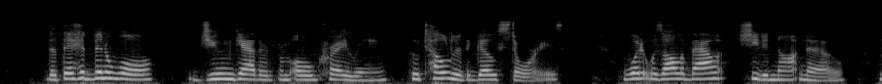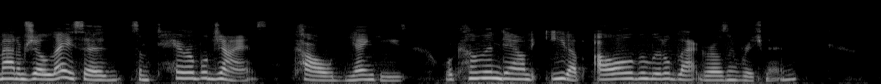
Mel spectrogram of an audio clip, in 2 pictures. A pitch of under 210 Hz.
No: high, 230 Hz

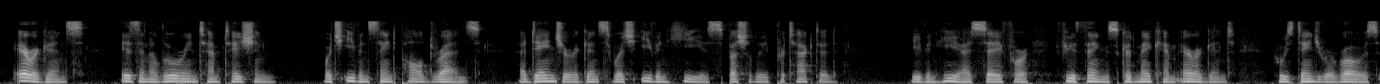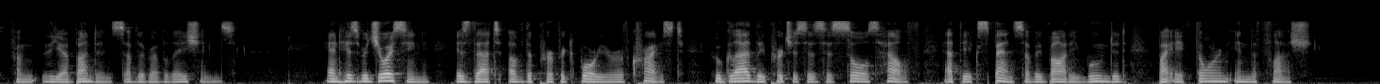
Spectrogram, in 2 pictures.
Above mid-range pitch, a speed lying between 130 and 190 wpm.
No: low, 120 Hz; average, 150 wpm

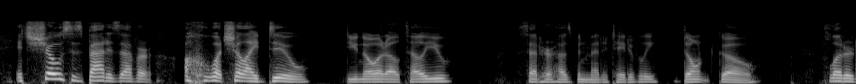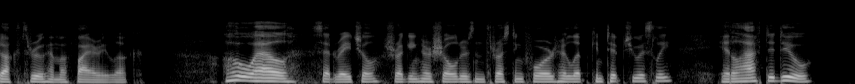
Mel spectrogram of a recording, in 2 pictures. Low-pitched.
Yes: low, 130 Hz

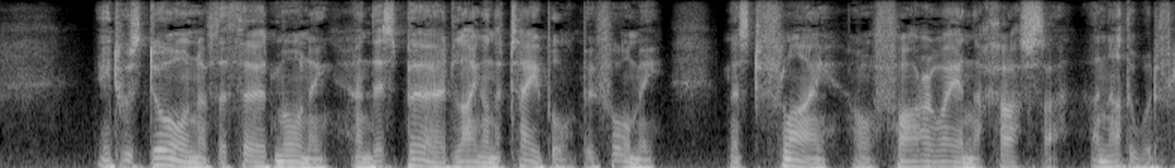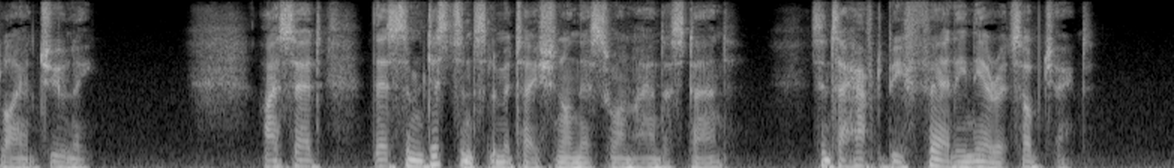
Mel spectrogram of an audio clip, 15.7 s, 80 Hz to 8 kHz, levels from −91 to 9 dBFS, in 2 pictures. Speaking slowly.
No: average, 190 wpm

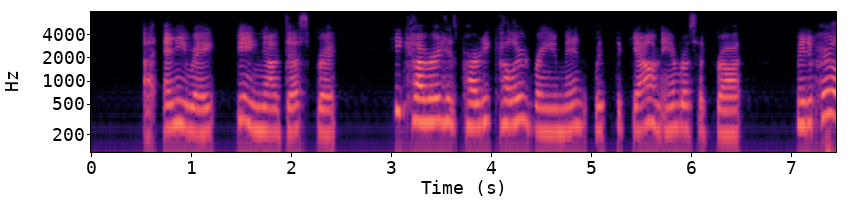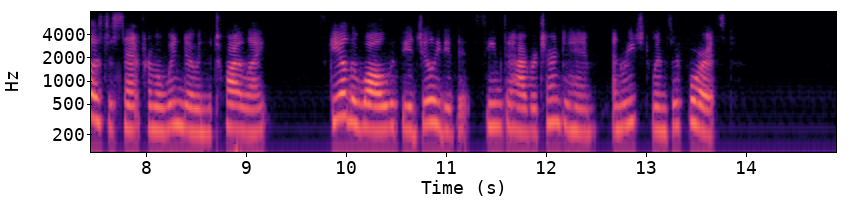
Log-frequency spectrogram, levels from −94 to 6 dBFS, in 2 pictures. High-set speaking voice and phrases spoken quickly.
No: high, 245 Hz; average, 180 wpm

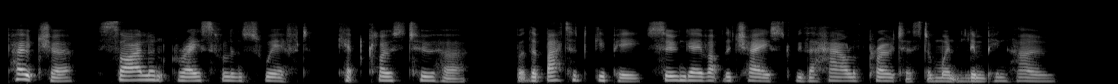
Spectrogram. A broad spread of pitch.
No: average, 3.1 semitones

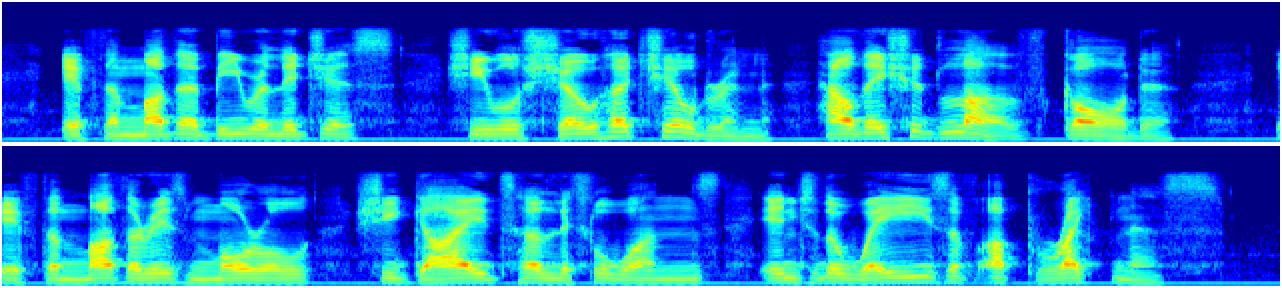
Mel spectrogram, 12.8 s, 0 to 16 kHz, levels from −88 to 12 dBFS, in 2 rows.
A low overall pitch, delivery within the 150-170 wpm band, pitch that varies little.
No: low, 110 Hz; average, 140 wpm; narrow, 2.2 semitones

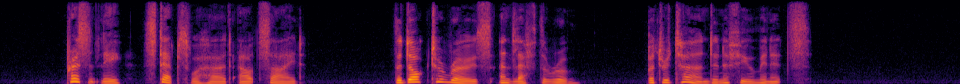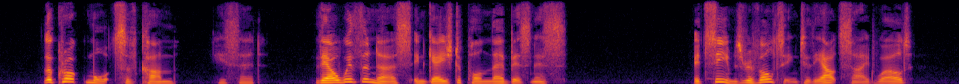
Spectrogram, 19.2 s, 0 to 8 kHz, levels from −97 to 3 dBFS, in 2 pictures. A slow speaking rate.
Yes: slow, 130 wpm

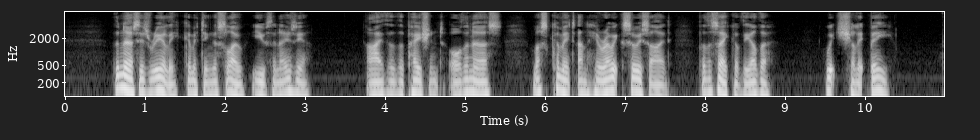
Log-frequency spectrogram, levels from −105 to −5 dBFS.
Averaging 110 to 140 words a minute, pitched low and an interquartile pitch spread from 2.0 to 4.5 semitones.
No: average, 160 wpm; low, 110 Hz; average, 3.0 semitones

